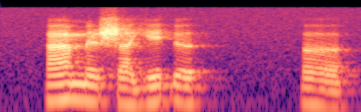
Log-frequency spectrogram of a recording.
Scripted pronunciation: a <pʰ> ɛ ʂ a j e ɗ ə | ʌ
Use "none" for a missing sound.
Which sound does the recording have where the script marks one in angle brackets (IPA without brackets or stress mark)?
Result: m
